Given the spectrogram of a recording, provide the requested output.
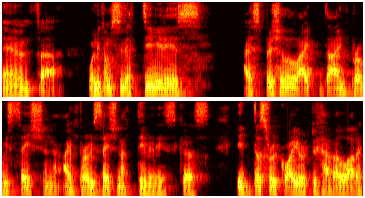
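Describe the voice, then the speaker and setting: A man with a Spanish accent, fairly low pitch, monotone, flat intonation and a moderate pace. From Mexico. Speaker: exchange student. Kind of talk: interview. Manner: halting.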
